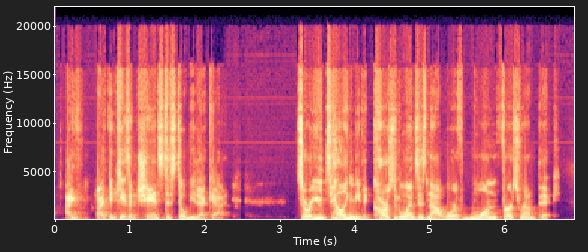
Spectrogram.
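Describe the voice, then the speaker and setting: Animated and showing vocal fry, a man speaks at a moderate pace with a fairly high pitch and very wide pitch swings. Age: 30s. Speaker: sports podcast co-host. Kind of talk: casual chat. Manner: stuttering, repeats words; animated, argumentative.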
